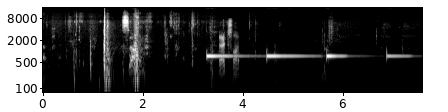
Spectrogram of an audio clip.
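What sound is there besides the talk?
getting into a truck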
